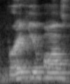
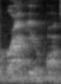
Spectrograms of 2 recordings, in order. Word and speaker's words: brachiopods: Here's a random advertisement for the state fossil of Kentucky, brachiopods or brachiopods. I've heard it pronounced both ways.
